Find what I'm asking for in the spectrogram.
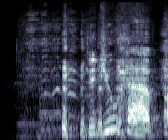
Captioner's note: Steve laughs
